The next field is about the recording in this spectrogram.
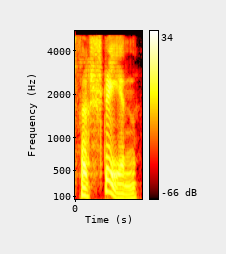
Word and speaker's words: verstehen: Let's take to understand is verstehen. Verstehen. Verstehen. Stehen, which is spelled S-T-E-H-E-N, because in German, S-T always has the sound of an S-H-T.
